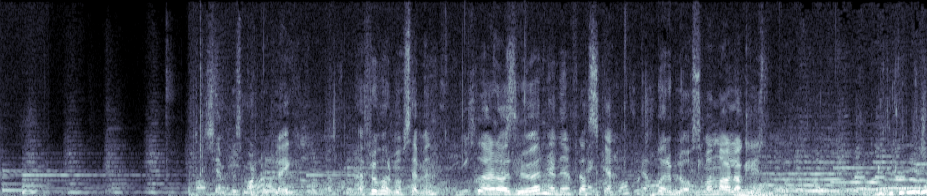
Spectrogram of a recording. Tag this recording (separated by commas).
Speech, Music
